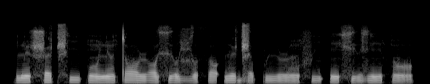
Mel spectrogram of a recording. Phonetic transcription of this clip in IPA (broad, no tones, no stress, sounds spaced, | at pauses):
lʲ ə̃ ʂ ə ʈ͡ʂʰ i p õ lʲ ɔ̃ t ɔ ɹ ɔ xʲ o ʑ o θ ɔ ʔ ɨ ɖ͡ʐ ə p ɨ ɹ ə̃ f i ʔ ĩ xʲ ɨ z ĩ θ ɔ̃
